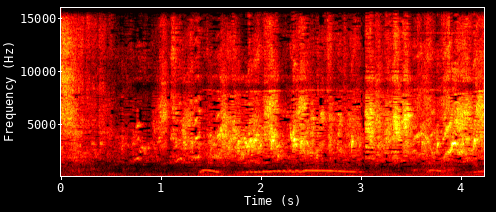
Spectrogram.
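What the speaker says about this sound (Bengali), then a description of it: "অসংখ্য সুইটাল ঘুঘু রয়েছে।" Caged sweetal doves at a bird seller's place, one drawn-out coo plus a short one, close and clear, over constant chirping from many birds.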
